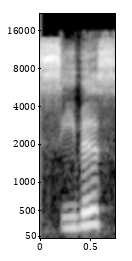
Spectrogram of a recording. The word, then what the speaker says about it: Cebeis: it, like, Cup of Noodle always gets my name wrong. It's Seabees, but it's so funny I can't correct her.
